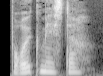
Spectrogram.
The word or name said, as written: brygmester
